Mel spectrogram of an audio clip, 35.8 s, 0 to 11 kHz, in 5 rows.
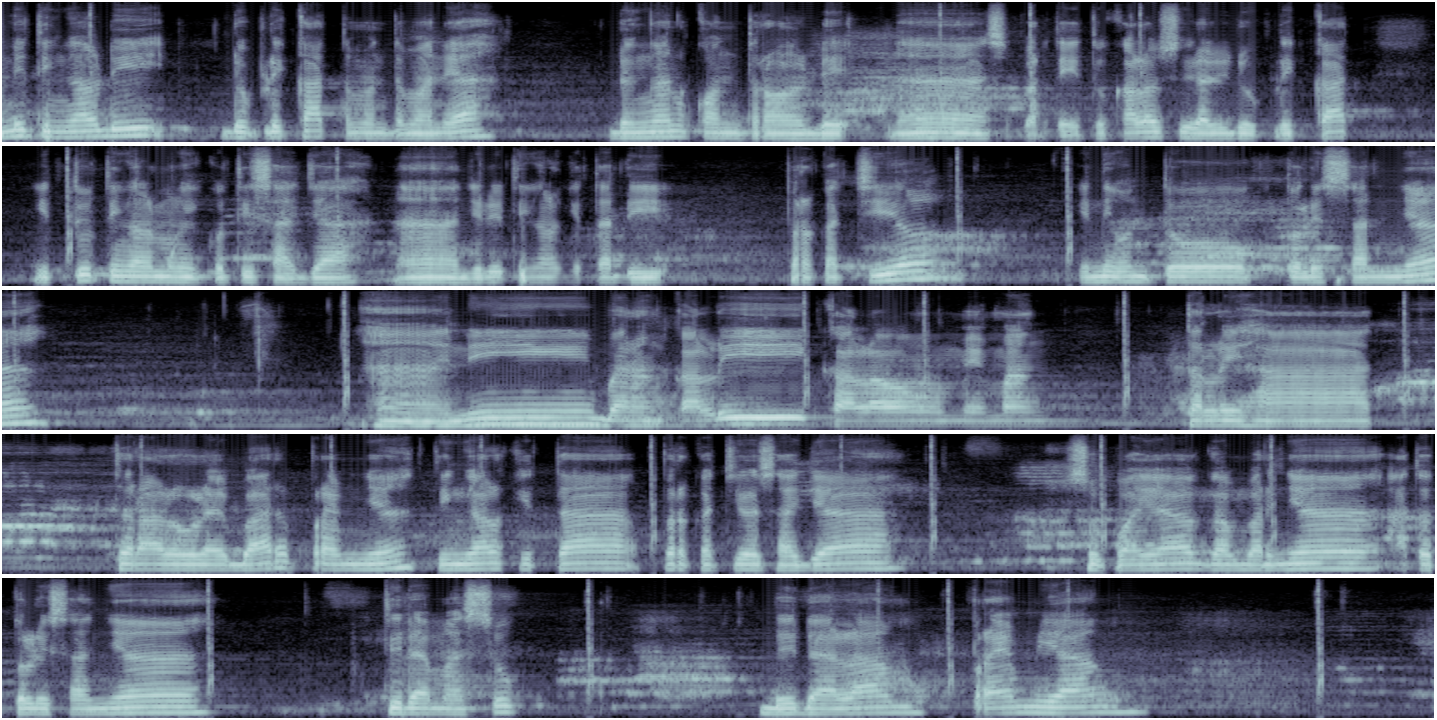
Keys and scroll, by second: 4.0 ctrl+d, 17.8 ctrl+z, 32.6 ctrl+z.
